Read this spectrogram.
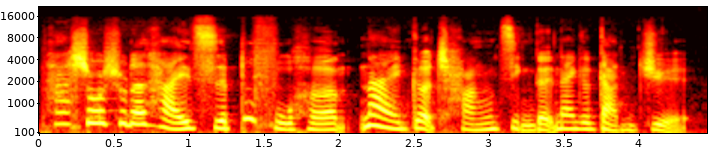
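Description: A woman's voice: mid-range voice, sing-song, normal speed, no room sound. A young woman working as a student reporter, leading a conversational interview and often acknowledging what she hears. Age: young adult. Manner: frequent short acknowledging interjections.

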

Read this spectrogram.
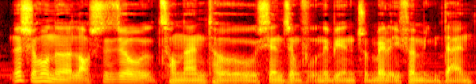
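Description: A man's voice: low voice, quick pace, soft background music. A man from Taiwan with a Taiwanese Mandarin accent, a podcast guest telling stories in a casual, reflective way. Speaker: interview guest, stage director and actor.

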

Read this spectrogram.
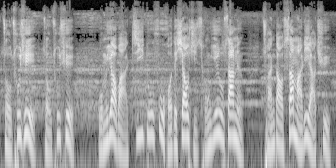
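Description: An actor playing an excited, welcoming village believer in a radio Bible drama, theatrical and exclamatory. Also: male voice, on the high side, moderate pace, soft background music. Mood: amazed, excited. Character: excited, welcoming village man proclaiming faith.

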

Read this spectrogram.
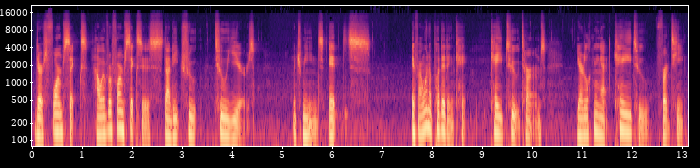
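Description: A man, explaining things in formal, deliberate, carefully worded answers. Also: medium pitch, animated, vocal fry, no echo. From Malaysia. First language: Cantonese. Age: 20s. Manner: formal, deliberate, precise wording. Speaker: university student guest.

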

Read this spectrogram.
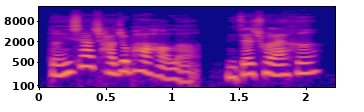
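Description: Give me a soft-spoken, apologetic young wife with a slightly high voice and a dry close sound. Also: female voice, animated, fast, no echo. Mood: polite. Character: gentle, polite newly moved-in young wife. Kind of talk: radio drama acting.

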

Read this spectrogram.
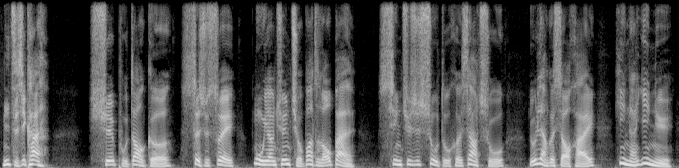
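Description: Theatrical, swooping Taiwanese magazine director. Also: male voice, on the high side, sing-song, normal speed, no room sound, clean studio sound. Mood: indignant, insistent. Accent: Taiwanese Mandarin. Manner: theatrical, bossy, haughty. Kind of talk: radio drama acting.

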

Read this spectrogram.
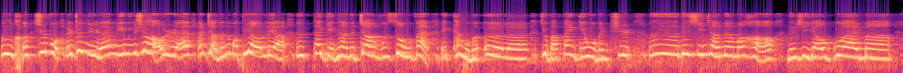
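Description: A woman's voice: high voice, a little slow, few pauses, warm tone, voice pushed up. A woman voicing a whiny, gullible male pig disciple who grunts hesitantly and tattles in a children's story. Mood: whining accusation. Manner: hesitant grunts, whining complaints. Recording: roomy, dull lo-fi sound.

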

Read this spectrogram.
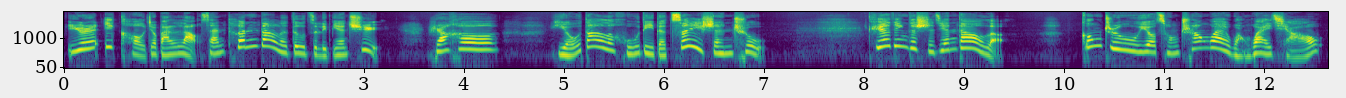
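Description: A woman's voice: sits high, big pitch swings, a little slow, no echo, clean studio sound. A woman hosting a children's story podcast, narrating a fairy tale expressively and dramatically. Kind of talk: animated scripted storytelling for children.

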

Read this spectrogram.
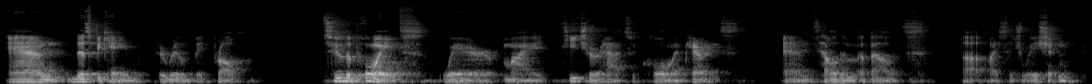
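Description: A man's voice: sits low, slow, fairly bright tone. A young man who grew up in South Africa, a lecturer talking casually as an interview guest, with frequent filler words. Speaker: guest, university English lecturer. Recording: echoey room, faint background noise.

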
